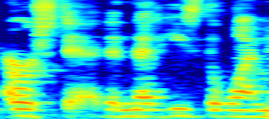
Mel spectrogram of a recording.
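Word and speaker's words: Ørsted: a data scientist named Hans Christian ersted that's pronounced ersted and it is likely that you are going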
